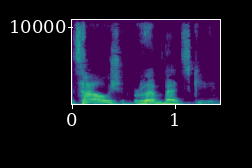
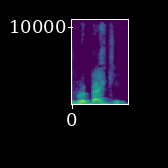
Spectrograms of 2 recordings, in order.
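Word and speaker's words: Rębecki: going up against mat retki right his name says rebecky but it's pronounced retki right retki is 19 and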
